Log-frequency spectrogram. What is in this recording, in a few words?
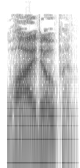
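"wide-open", British English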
